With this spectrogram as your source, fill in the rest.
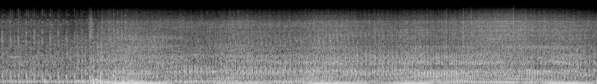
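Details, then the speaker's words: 1998 Acura Integra at idle: heavy, uneven slapping and thumping low down as the harmonic balancer flops loose; power steering and alternator (and likely AC) then lost. "The harmonic balancer is just slapping around down there."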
